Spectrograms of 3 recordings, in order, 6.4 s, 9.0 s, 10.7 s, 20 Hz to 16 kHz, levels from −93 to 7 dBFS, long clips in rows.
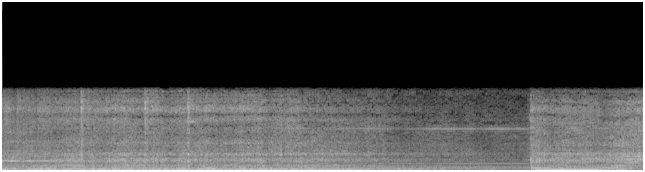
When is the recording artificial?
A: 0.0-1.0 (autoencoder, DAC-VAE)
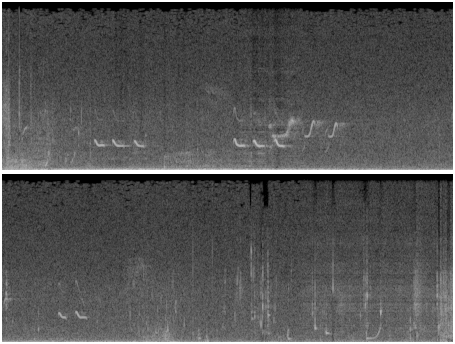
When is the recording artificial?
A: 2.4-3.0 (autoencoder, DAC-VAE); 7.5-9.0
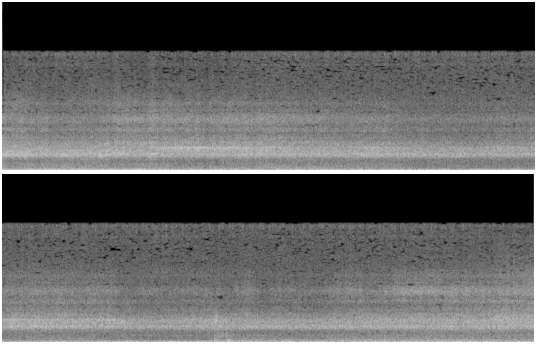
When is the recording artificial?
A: 0.0-1.6 (autoencoder, DAC-VAE)

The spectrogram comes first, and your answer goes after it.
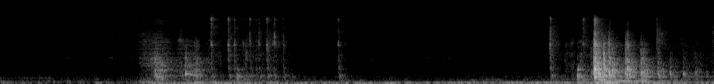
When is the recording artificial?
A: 0.5-2.1 (autoencoder, DAC-VAE); 3.8-4.6

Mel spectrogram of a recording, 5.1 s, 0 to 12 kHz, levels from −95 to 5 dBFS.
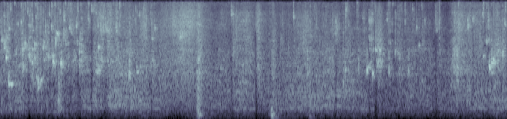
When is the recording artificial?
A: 1.6-2.1 (autoencoder, DAC-VAE)

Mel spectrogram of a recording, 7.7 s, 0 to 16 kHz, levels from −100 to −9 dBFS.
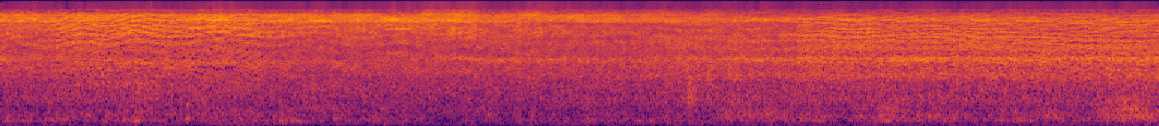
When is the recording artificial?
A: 1.1-4.9 (autoencoder, DAC-VAE)

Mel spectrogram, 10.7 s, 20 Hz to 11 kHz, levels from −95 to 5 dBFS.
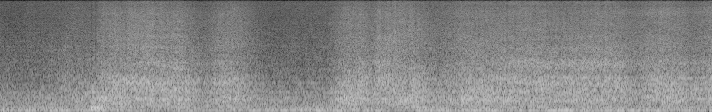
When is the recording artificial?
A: none

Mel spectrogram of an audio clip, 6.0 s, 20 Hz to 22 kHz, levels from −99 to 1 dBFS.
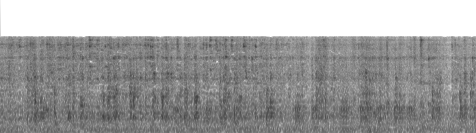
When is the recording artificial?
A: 4.3-5.5 (autoencoder, DAC-VAE)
